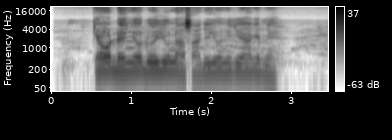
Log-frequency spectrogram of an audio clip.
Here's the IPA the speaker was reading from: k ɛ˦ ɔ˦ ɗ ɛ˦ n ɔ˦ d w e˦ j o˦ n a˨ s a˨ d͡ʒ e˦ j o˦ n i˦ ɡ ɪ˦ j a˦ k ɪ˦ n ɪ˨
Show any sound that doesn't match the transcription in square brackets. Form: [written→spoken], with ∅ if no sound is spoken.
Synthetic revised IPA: k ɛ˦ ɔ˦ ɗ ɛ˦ [n→ɲ] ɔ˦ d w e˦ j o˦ n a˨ s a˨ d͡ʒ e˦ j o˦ n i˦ [ɡ→k] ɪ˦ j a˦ k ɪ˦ n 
